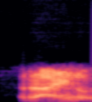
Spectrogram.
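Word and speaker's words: rhino: जैसे हम क्वायर पढ़ेंगे, इसे कोड पढ़ेंगे, ठीक है, ऑनेस्ट, आवर, ऑनर, स्कूल, एक, ठीक है, इको, केमिकल, क्रोम, राइनो।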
